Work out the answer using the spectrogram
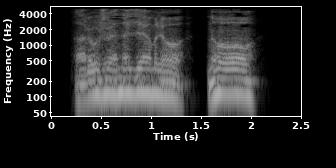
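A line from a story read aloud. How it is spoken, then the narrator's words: Monster's bark. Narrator (Russian): Рявкнул чудище с простреленной головой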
